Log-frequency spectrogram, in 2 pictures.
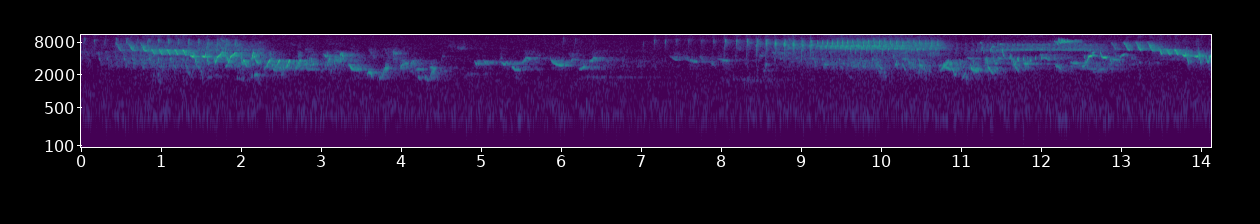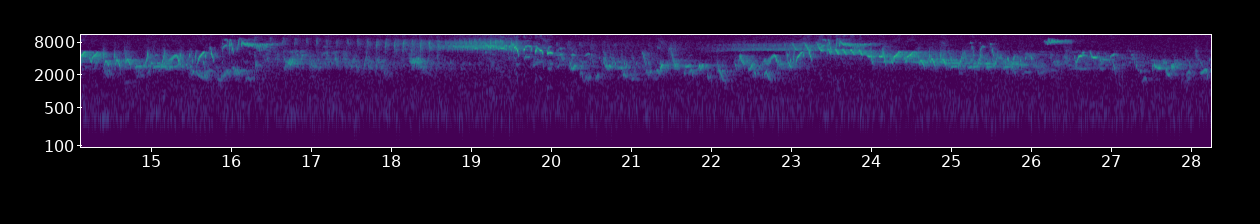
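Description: Several small birds chirping and singing, a busy run of high, quick notes that swells and fades.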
